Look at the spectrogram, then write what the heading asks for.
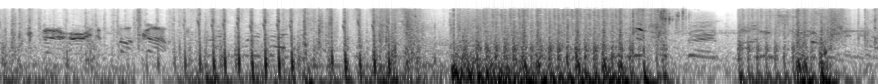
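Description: A heavy machine gun rattles in rapid, sustained bursts in the Call of Duty: Cold War campaign, loud and close, with dense battle noise and brief gaps between volleys.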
